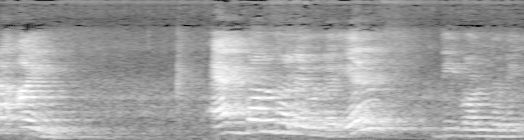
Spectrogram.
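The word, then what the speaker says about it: yne: তাহলে এখানে কেউ ল লিখে ফেলো না, এটা শুধু আইন, উচ্চারণটা আইন।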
